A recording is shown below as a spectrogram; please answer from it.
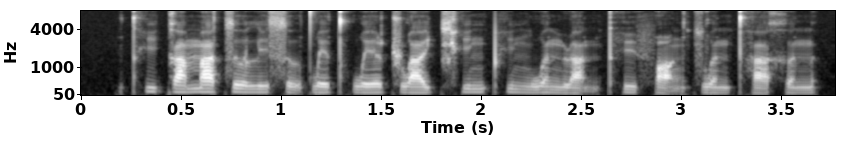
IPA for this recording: t̪ʰ i˥ k ä˧˥ m ä˥ t͡s ɹ̩˥˩ l i˧˥ s ɹ̩˨˩ t̪ w e˦ ɪ̯ t̪ʰ w e˧˥ ɪ̯ ʈ͡ʂ w a˧˥ ɪ̯ t͡ɕʰ i˥ ŋ pʰ i˥˧ ŋ w ə˥˩ n ɻ a̰˨˩ n pʰ y˥ f ɑ̰˨˩ ŋ t͡s w ə˥˩ n t̪ʰ ä˧˥ x ə˥ n

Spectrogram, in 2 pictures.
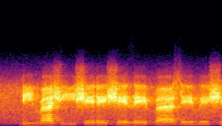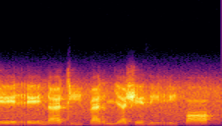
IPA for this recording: ɾ i˧˥˧ β æ˧˥˧ ʒ iː˧˥ ʃ e˧˥ ɾ e˧˥ ʒ e˧˥ ð eː˧˥˧ b æː˧˥˧ z eː˧˥ β e˧˥ ʃ eː˧˥ r eː˧˥ n æ˧˥˧ d iː˧˥˧ b æ˧˥ r nʲ æː˧˥ ʃ e˧˥ ð i˩˧ r i˧˥ b ɒ˧˥

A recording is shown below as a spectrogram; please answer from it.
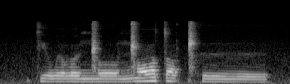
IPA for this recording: kʲ ɨ w ʉ lˠ ʉ ŋ͡ǁ oː ŋ͡ǁ ɔ t ɔ ǁʰ ɨː

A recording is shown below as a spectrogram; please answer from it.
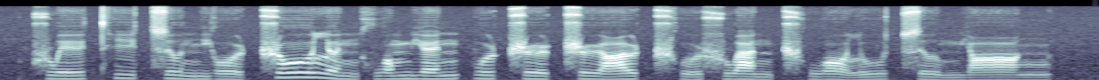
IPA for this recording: ʈ͡ʂ w e˧˥ ɪ̯ t̪ʰ i˥˧ t͡s ɹ̩˥˩ n̪ j o˨˩ ʊ̯ ʈ͡ʂ o˥ ʊ̯ l ə˨˩ n x w ɔ˦ m j ɛ˧˥ n p u˧˥ ʈ͡ʂ ɻ̩˥˧ ʈ͡ʂ ɻ̩˥˩ ɑ˥ ʊ̯ ʈ͡ʂʰ u˧˥ ʂ w a˥˧ n ʈ͡ʂʰ w ɔ˥˩ l u˥ t͡s ɹ̩˥˩ m j ɑ˥ ŋ

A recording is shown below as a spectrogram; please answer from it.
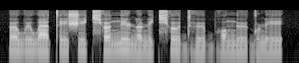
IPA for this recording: œ w ø w æ tʼ e ʃ e t͡ɕʰ œ n e ɳ æ ɳ e t͡ɕʰ ɵ dʱ ø bʱ ɔ n̪ ø ɡ o ɳ e

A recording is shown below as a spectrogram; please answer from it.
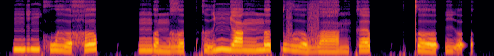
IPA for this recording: ŋ i˧ ŋ h w ɨ˧˩ ə̯ h əː˦˥ p̚ | ŋ ə˧˩ n ɣ ə˨˩ t̚ k ɨ̰˧˥ ɲ a˧ ŋ n ə˦˥ t̚ v ɨ˧˩ ə̯ v a̤ː˨˩ ŋ k ɛ˦˥ p̚ | t̪ əː˧˩ ʔ ḭ˧˨ ə̯ ʔ

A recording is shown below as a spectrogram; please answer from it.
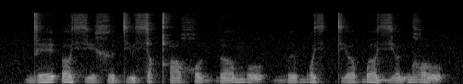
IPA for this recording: d e ʔ ʌ sʲ e x ɘ tʲ u sʲ ʌ qʰ o χ u d ɗ ʌ m o | b ɘ b ʌ sʲ tʲ ʌ ɓ ʌ zʲ ʌ nʲ ʁ o

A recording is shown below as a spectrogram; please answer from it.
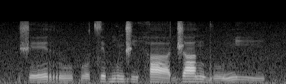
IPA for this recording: ʃ eː˨˦ r uː˨ ɓ o˨ t͡s ɪ˦ b ũ˦ d͡ʒ i˦˨ h aː˦˨ d͡ʒ aː˦ n ɡ͡b uː˨ ɲ iː˦˨

